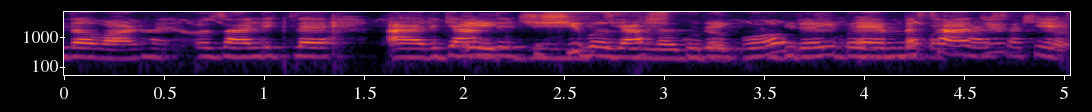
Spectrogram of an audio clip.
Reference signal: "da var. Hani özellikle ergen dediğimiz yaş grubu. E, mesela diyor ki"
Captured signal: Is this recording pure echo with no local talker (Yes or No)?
No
